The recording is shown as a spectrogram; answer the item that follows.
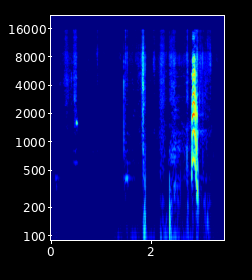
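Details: Puppy out on a walk gives one short, sharp, high-pitched yelp near the end, preceded by a few faint clicks and soft rustling sounds in an otherwise quiet setting.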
